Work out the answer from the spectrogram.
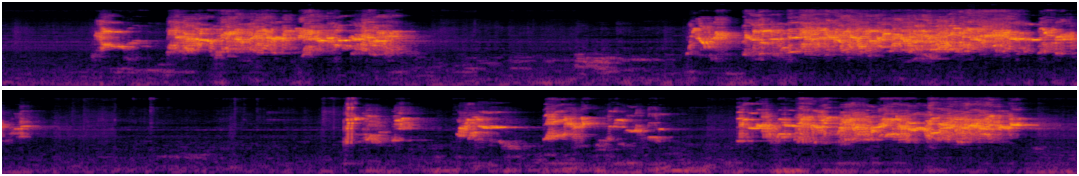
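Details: Lovebirds give loud, raspy, high chattering in long bursts of one to two seconds, broken by pauses and by a few short clipped chirps.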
